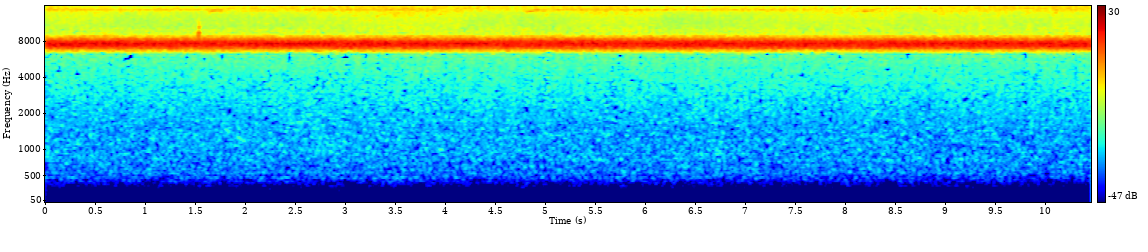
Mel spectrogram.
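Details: Chirping crickets on a warm summer night among fireflies: a sustained shrill trill at a single high pitch, steady from start to finish, over a quiet background.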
